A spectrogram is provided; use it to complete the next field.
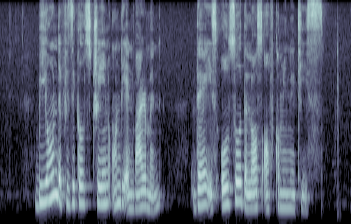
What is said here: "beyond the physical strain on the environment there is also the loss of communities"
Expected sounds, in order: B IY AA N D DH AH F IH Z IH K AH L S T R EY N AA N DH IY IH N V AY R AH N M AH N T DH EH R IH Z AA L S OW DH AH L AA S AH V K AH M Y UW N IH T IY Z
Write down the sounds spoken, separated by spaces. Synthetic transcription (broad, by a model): B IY AA N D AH F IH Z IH K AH L S T R EY N AA N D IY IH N V AY R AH N M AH N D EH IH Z AA L S OW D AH L AA S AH F K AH M Y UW N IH T IY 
